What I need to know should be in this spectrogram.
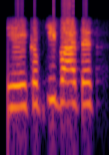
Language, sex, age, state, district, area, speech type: Hindi, female, 18-30, Rajasthan, Jodhpur, urban, conversation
